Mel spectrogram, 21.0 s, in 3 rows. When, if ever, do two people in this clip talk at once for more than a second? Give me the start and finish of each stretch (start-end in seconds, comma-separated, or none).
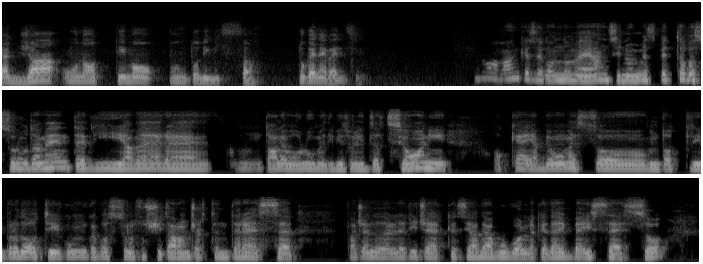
none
